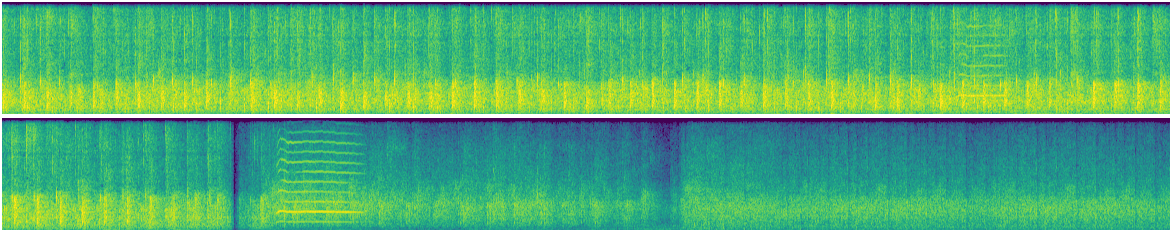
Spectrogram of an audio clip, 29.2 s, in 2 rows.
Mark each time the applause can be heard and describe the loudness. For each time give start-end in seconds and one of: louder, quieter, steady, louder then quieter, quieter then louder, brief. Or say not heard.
0.0-29.1 quieter.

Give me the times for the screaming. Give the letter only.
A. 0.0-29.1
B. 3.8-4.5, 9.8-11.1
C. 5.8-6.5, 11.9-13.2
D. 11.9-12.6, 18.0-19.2
D.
